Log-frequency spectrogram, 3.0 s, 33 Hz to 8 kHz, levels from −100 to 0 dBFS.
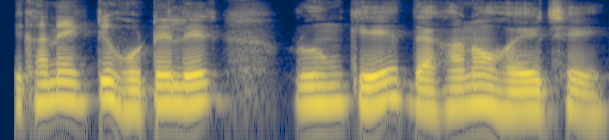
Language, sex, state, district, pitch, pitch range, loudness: Bengali, male, West Bengal, Cooch Behar, 140 Hz, 120-145 Hz, -15 LUFS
